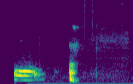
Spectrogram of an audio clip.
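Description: A person's short hummed "mm", then a brief second vocal sound about a second in.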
